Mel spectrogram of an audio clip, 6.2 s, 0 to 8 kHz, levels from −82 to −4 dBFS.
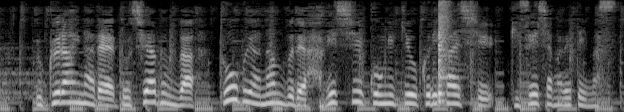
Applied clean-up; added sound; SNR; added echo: none; Snare drum; 5 dB; none.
